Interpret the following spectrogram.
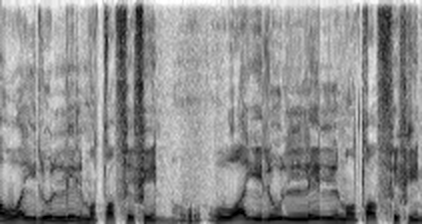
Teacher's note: جو لام ہے اس پر تھوڑا صرف 2 حروف کی مقدار ٹھہرنا ہوتا ہے، مگر آپ کی کچھ زیادہ مقدار ٹھہرنا محسوس ہوا، جیسے ویل للمطففین الذین اذا اکتالوا علی الناس یستوفون، تو ویل لل کریں گے یا اس طرح جو ہے وہ واضح نہیں ہو پائے گا تو اس کو غلطی کہا جائے گا۔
